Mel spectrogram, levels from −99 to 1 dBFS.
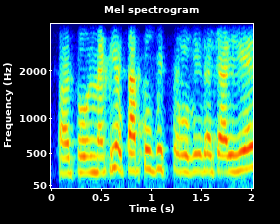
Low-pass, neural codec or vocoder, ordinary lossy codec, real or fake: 3.6 kHz; codec, 16 kHz, 1 kbps, FunCodec, trained on Chinese and English, 50 frames a second; Opus, 16 kbps; fake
